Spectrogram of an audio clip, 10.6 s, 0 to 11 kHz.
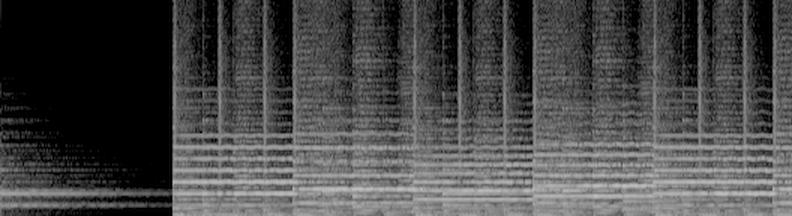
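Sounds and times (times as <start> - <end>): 
short song: 2.3 - 10.5.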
